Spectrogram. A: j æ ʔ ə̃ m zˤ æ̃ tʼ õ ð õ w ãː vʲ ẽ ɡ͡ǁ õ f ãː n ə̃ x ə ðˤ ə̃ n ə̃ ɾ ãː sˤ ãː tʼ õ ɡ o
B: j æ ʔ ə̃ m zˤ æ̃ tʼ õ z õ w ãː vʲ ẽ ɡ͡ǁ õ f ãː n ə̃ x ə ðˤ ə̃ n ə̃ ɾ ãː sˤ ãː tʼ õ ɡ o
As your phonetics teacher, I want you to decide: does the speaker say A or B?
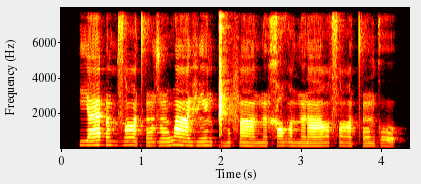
B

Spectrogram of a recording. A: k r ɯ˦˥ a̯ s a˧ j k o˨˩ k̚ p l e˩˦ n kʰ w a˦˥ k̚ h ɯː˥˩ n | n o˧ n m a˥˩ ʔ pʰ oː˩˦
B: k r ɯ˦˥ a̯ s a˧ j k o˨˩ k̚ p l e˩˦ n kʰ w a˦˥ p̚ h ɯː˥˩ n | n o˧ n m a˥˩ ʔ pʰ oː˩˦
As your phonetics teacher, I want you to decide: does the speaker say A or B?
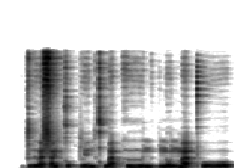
B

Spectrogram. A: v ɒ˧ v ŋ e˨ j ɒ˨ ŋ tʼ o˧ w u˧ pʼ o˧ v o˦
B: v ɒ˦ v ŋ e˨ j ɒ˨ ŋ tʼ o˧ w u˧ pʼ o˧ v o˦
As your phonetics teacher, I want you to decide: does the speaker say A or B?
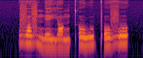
A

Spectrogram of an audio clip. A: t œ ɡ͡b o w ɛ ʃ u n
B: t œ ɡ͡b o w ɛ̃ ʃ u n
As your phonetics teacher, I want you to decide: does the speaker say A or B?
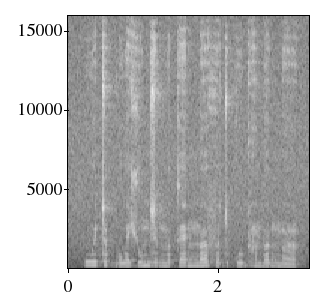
A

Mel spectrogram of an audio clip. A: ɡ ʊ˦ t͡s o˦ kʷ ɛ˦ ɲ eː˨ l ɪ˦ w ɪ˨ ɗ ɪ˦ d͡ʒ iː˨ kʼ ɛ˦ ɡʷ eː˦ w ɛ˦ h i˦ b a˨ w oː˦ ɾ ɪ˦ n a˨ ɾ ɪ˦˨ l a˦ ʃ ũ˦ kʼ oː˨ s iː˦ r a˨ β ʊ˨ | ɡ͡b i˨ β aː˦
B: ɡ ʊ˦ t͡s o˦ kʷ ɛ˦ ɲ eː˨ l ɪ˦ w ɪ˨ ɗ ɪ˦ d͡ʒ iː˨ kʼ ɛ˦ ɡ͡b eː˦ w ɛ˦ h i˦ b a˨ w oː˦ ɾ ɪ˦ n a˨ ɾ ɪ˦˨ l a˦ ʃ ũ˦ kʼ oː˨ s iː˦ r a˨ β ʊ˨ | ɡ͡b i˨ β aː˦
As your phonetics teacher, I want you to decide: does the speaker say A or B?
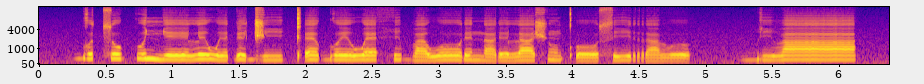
A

